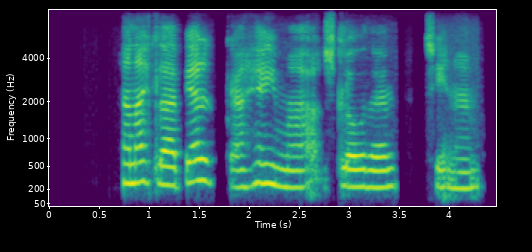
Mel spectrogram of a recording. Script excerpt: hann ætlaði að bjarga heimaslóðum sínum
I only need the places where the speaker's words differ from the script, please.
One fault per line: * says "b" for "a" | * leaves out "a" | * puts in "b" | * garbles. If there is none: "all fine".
all fine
